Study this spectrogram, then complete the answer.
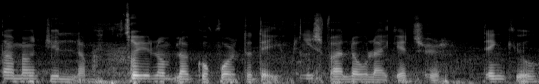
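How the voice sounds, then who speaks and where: A soft-spoken man talks at a moderate pace. There is noticeable background noise. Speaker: vlogger, father of baby. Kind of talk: casual vlog narration. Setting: church.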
